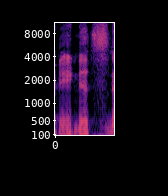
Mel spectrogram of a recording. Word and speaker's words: Anis: How am I going to pronounce the name? – Anis. – Okay, Anis. – Anis. – Anis. There we go. I like Anis.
